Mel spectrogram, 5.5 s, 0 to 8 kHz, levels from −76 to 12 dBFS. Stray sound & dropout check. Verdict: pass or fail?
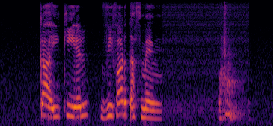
fail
